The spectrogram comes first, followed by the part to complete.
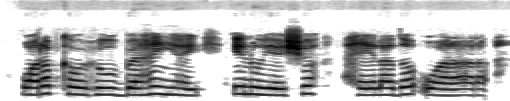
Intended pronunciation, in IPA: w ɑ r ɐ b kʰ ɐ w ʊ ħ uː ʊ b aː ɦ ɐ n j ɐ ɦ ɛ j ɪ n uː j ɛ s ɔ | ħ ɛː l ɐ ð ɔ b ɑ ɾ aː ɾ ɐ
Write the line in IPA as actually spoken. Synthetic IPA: w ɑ ɾ ɐ b kʰ ɐ w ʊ ħ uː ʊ b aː ɦ ɐ n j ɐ ɦ ɛ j ɪ n uː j ɛ ʃ ɔ | ħ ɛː l ɐ ð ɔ w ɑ ɾ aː ɾ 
